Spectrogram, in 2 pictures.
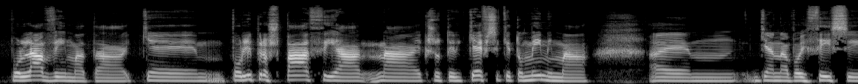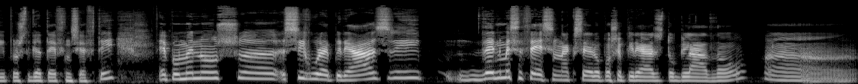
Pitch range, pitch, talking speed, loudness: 170-210 Hz, 180 Hz, 110 wpm, -17 LUFS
